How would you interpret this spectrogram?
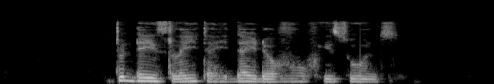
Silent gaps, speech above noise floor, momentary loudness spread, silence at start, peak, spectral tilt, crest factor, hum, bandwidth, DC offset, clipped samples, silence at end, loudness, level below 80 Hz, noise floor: none; 50 dB; 12 LU; 1.15 s; -4 dBFS; -5 dB/octave; 20 dB; none; 8.2 kHz; under 0.1%; under 0.1%; 1 s; -24 LUFS; -60 dBFS; -73 dBFS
